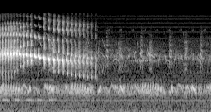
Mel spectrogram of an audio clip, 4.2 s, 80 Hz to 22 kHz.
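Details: Water thick-knee at Gowrie dam waterhole, Djuma Game Reserve, Sabi Sand Wildtuin, South Africa, 09:09 on 25 December 2021, on a live camera with waterbucks present. About twenty rapid piping whistles slide gently downward over two seconds and fade, over a steady droning background chorus.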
